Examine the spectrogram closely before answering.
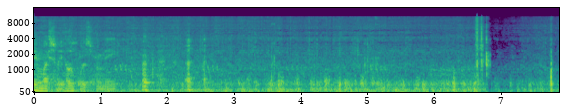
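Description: An elderly man talks calmly through a microphone.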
